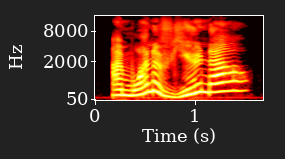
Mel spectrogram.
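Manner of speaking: high, astonished, surprised cry. Narrator reads a character just turned into a dragon, crying out in surprise. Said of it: "cried Hound with surprise".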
